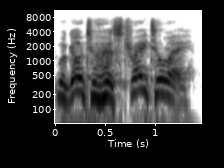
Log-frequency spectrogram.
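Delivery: high, reassuring priest voice. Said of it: "Odaris, the priest, would say".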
